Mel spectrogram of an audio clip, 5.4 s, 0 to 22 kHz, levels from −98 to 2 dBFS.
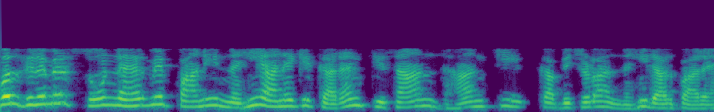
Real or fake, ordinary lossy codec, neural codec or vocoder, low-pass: fake; none; vocoder, 22.05 kHz, 80 mel bands, WaveNeXt; 3.6 kHz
